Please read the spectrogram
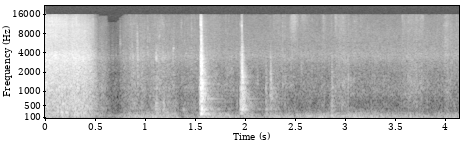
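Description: A short burst of rushing noise at the start, then two sharp knocks about half a second apart over a low rumble: a loaded aluminium canoe being handled on a gravel portage track.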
